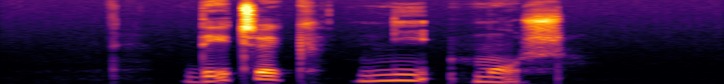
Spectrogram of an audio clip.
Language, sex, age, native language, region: Slovenian, female, 30-49, Slovenian, Central Slovenia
